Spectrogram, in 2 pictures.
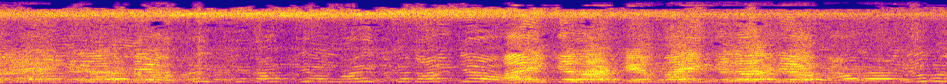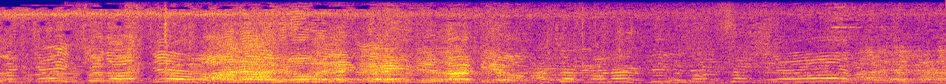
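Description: A crowd of men chants slogans loudly outdoors.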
